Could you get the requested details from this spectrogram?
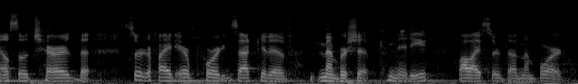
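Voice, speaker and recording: A woman with an American accent talks at a very fast pace, her very deep, low pitch marked by vocal fry. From US Midwest. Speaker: airport executive, election candidate. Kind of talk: campaign speech.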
